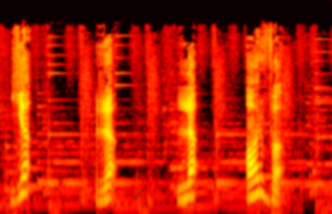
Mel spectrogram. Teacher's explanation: अंतस्थ का अर्थ है स्वर और व्यंजन के बीच में स्थित इनका उच्चारण जीभ तालू दांत और होठों के निकट आने से होता है किंतु श्वास में रुकावट कम होती है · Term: अंतस्थ व्यंजन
